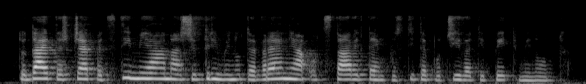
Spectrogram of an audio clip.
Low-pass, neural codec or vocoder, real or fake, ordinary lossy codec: 9.9 kHz; vocoder, 22.05 kHz, 80 mel bands, Vocos; fake; Opus, 24 kbps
